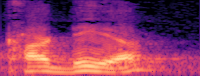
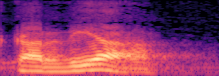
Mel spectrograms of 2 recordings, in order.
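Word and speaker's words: kardia: You notice how I pronounce it. That's the way it's pronounced, not cardia. The accent is in the wrong place when you say cardia. It's cardia.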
